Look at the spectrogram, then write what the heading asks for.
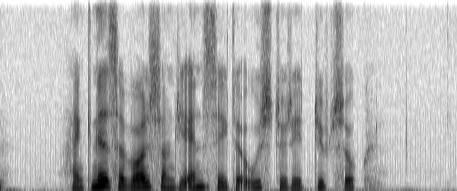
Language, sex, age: Danish, female, 36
